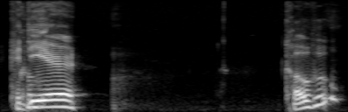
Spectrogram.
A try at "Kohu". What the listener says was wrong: Kohu, I think the H is silent.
